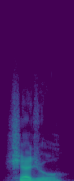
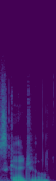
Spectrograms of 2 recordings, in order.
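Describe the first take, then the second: First: The word starts with sh, without a k. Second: The word starts with sk, with a k. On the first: This is how a character said it. The speaker calls it wrong. "Max say schedule instead of schedule ... Where did the C go in that word?" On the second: This is the expected way to say it. The speaker calls it right. "instead of schedule"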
